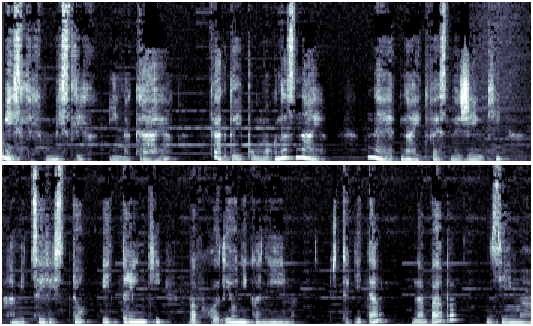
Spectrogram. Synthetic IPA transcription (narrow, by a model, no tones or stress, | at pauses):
mislixmislix | inɐkɾajə | kaɡd̪ɐipomɔɡnɐznajə | nɛːd̪naizvɛsnɛʒɛŋkʰi | ɐmit̪sɛlist̪ɔit̪ɾiŋkʰʲi | vɐfxlˠɐd̪ʲilˠnʲikəniimə | ʃt̪ɛɡʲid̪am | nɐbabə | zimə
